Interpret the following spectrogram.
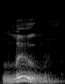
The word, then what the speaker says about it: love: research and found that the way they pronounced love back in the day was as Louvre. And so back in Shakespeare's time, Louvre, I love you, and remove would then rhyme with each other, where I guess today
